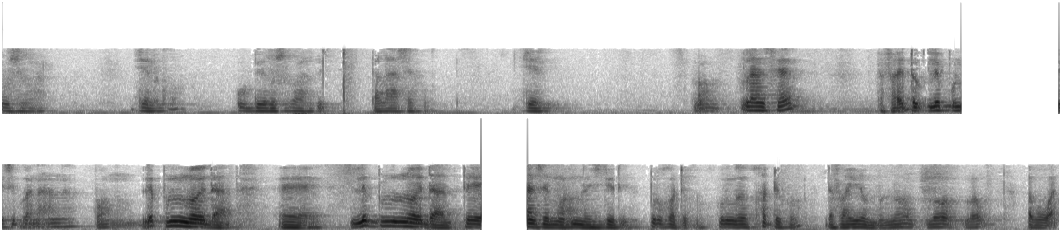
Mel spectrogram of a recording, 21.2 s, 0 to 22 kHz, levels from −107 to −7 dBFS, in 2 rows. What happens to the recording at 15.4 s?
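The speech cuts out abruptly at 15.37 s and stays silent until 15.83 s, a gap of about 0.47 s, before carrying on. This is a playback stall: the output most likely ran dry because the player was starved of data or its processing thread was held up, so nothing reached the output until it caught up and resumed.

Around that gap, as everywhere in the clip, the speech sounds dull and muffled, with a smeared, swirly texture on sustained sounds and a fizzy, thin edge on sibilants. That points to AAC compression under heavy strain, likely AAC-LC at a low bitrate, which fits about 16 kbps. At that rate the encoder lowers its upper cut-off and quantises the remaining frequency bands so coarsely that parts of the spectrum drop out or are filled with substitute noise.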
